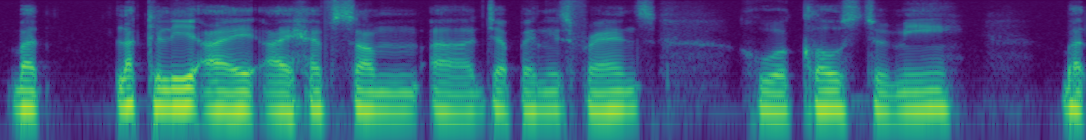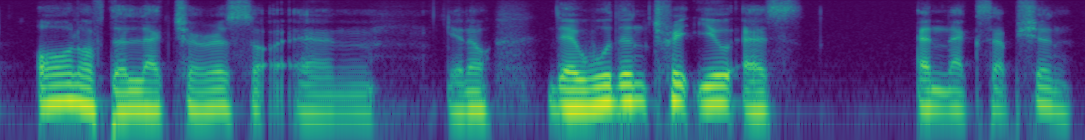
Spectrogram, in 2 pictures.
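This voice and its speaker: A middle-aged Malaysian man whose first language is Cantonese, chatting in a relaxed, reflective way as a podcast guest. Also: on the low side, a little slow, no echo, clean studio sound. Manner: relaxed, reflective, lots of fillers and "lah" particles. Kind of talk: casual interview chat.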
